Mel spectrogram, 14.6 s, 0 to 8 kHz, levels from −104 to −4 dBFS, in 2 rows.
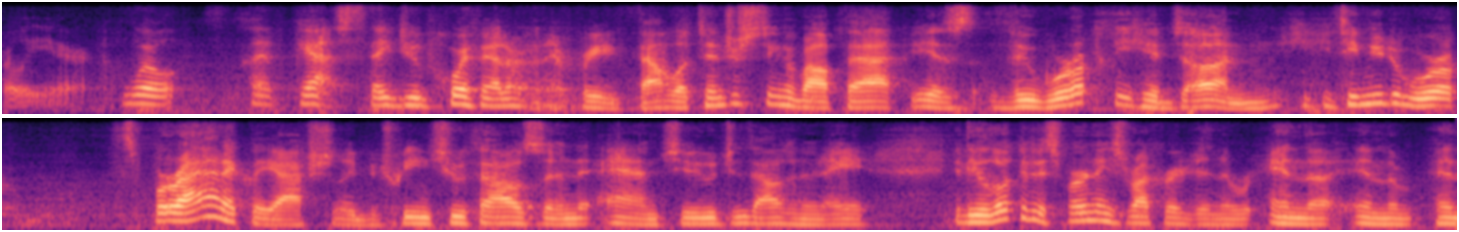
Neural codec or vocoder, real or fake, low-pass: codec, 16 kHz in and 24 kHz out, 0.6 kbps, FocalCodec, streaming, 2048 codes; fake; 7.2 kHz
